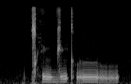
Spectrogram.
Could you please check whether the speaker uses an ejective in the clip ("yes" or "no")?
yes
